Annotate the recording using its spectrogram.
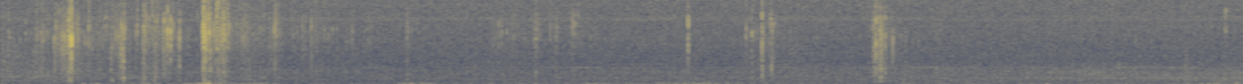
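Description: Quiet outdoor background with a low rumble and a few faint scattered clicks, the most noticeable about a second in.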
